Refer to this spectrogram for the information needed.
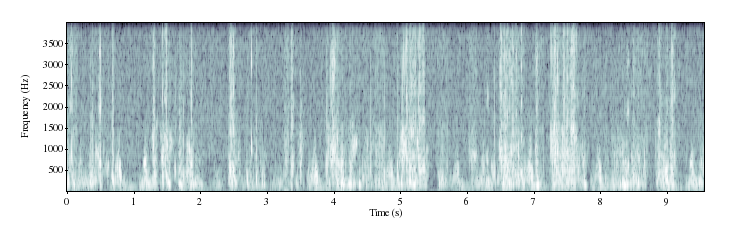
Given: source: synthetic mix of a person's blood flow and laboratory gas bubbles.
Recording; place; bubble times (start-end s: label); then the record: Doppler ultrasound of blood flow; precordium
0.00-0.16 s: bubbles
0.32-0.74 s: bubbles
1.26-2.01 s: bubbles
2.41-2.62 s: bubbles
2.67-3.01 s: bubbles
3.25-3.57 s: bubbles
3.87-4.79 s: bubbles
4.91-5.43 s: bubbles
5.55-5.73 s: bubbles
6.01-6.23 s: bubbles
6.28-6.33 s: bubbles
6.38-6.90 s: bubbles
7.01-7.15 s: bubbles
7.23-7.83 s: bubbles
8.05-8.72 s: bubbles
8.81-9.16 s: bubbles
9.47-9.57 s: bubbles
From the record:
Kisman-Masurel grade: 343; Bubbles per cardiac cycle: rolling drumbeat, 9 or more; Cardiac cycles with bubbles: 100%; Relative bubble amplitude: loud (0.450 to 0.775); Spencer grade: 3 (all of the cardiac periods contain showers or single bubble signals, but not dominating or overriding the cardiac motion signals); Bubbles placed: only in the low amplitude regions of the cardiac cycle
